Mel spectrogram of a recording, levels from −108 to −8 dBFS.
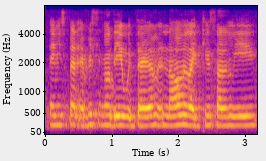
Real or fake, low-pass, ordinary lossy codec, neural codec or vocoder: fake; 7.2 kHz; none; codec, 16 kHz, 4 kbps, FunCodec, trained on Chinese and English, 50 frames a second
